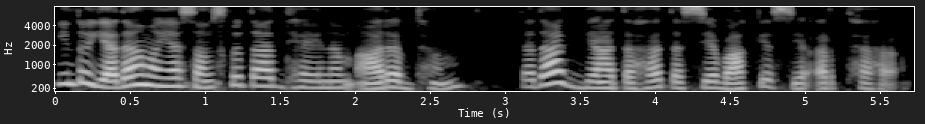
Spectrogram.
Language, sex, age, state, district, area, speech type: Sanskrit, female, 30-45, Karnataka, Bangalore Urban, urban, spontaneous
